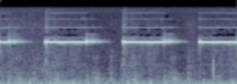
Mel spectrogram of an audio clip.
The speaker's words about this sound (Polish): Przypomnijmy, bo warto zaopatrzyć się w czujnik czadu i dymu.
